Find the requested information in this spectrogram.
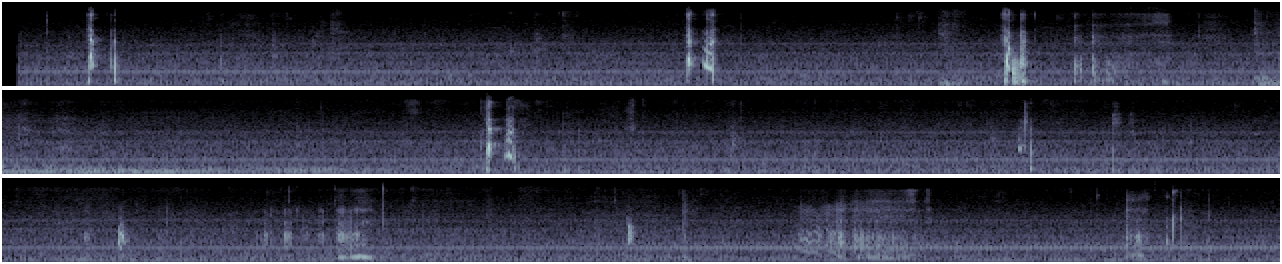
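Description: Short, sharp catches at irregular intervals over a steady room hum, about a dozen in twenty seconds; infant hiccups.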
